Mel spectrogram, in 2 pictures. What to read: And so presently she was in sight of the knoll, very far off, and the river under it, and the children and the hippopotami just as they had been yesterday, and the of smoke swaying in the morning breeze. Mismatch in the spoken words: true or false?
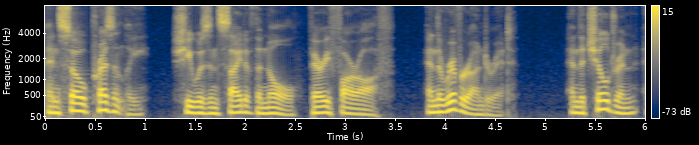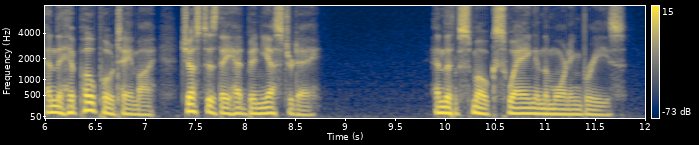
false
